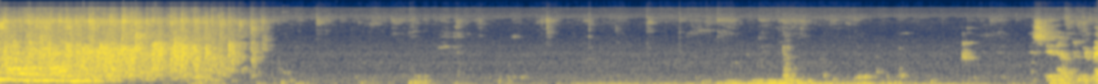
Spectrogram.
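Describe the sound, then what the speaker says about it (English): Audience at an Engineer's Day college event giving a round of applause that lasts a few seconds and then fades, leaving quiet room sound, scattered faint noises and low murmuring, with clapping briefly returning near the end. "A big round of applause for Mr. Saurav Bhattacharjee"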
